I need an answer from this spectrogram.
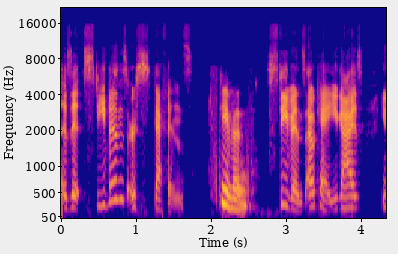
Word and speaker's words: Stephens: Stevens. Stevens. Okay, you guys, you know I'm terrible. I never ask the pronunciation beforehand.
